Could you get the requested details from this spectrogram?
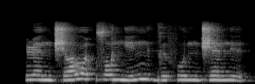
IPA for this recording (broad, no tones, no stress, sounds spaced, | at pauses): ɭ ɛ n d͡ʒ ʌ lˠ ʉ ʔ zˤ u nʲ e ŋ ɪ ɡ ø f o l n d͡ʒ ɛ n ɪ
